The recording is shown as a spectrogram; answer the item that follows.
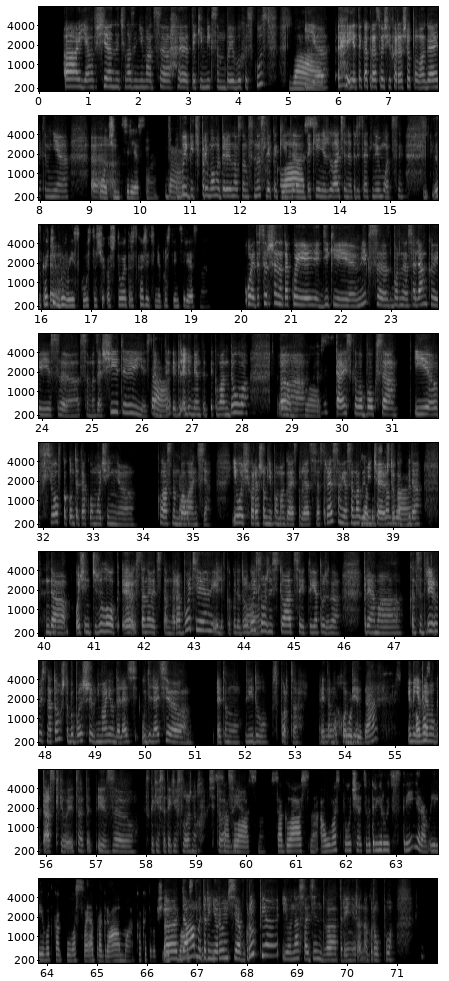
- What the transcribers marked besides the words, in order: tapping; other background noise; chuckle; other noise; "классы" said as "классты"
- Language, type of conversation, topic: Russian, unstructured, Как хобби помогает тебе справляться со стрессом?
